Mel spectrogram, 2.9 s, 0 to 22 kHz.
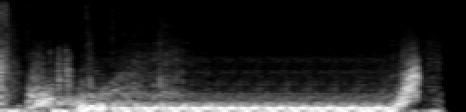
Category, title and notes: Sound effects > Other mechanisms, engines, machines
Sound Design Elements-Robot mechanism-013
whirring, robot, motors, servos, clicking, automation, digital, design, mechanical, grinding, elements, powerenergy, actuators, circuitry, operation, mechanism, processing, clanking, feedback, hydraulics, machine, sound, robotic, gears, synthetic, metallic, movement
